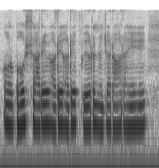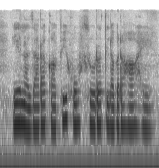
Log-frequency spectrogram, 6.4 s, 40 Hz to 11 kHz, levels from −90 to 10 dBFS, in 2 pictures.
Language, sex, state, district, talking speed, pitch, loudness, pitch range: Hindi, female, Rajasthan, Jaipur, 160 wpm, 165 Hz, -15 LUFS, 160-170 Hz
